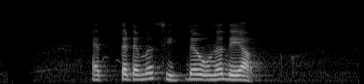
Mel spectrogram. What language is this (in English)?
Sinhala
